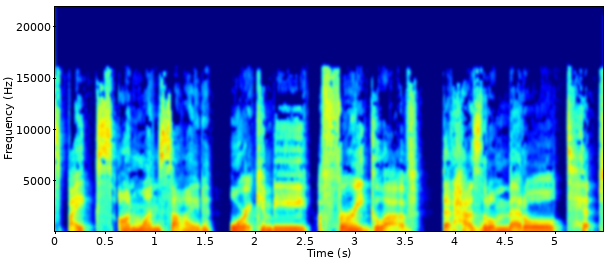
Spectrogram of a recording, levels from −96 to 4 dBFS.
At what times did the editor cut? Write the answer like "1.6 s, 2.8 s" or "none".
1.6 s, 2.7 s, 4.3 s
